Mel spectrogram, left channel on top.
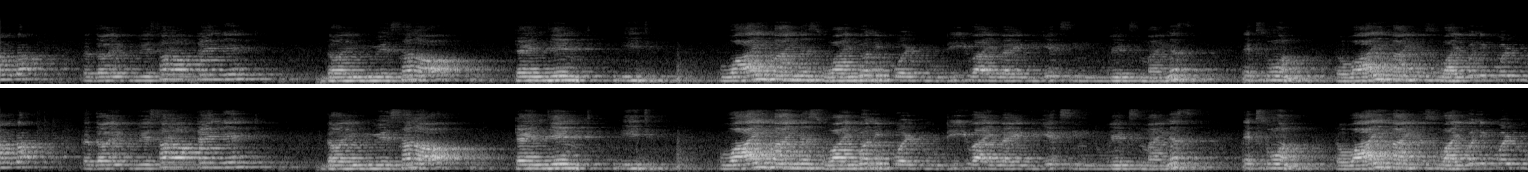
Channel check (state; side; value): normal; both; correlation 0.63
